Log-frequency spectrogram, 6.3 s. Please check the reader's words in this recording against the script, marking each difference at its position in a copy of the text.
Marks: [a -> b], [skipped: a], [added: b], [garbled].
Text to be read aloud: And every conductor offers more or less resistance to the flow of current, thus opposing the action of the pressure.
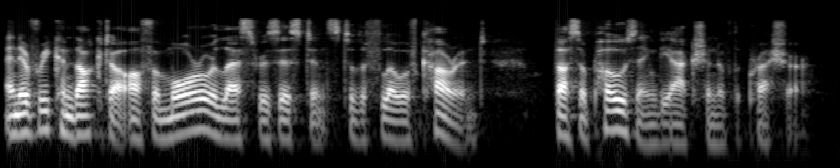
And every conductor [offers -> offer] more or less resistance to the flow of current, thus opposing the action of the pressure.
